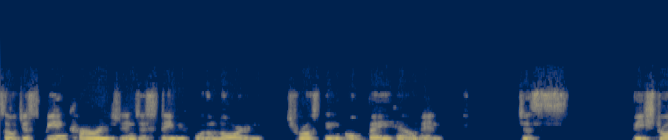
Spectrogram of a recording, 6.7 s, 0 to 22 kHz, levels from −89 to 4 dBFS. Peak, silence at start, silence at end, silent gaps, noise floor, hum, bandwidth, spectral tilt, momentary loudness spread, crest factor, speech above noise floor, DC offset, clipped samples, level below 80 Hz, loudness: -10 dBFS; 0 s; 0 s; none; under -90 dBFS; none; 8.4 kHz; -3 dB/octave; 12 LU; 16 dB; over 64 dB; under 0.1%; under 0.1%; -68 dBFS; -26 LUFS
